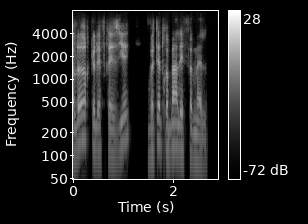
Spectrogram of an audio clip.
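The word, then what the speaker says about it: Freizier: allez me dire, mais est-ce qu'il y a un rapport entre ce monsieur Fraisier, dont le nom s'écrit F-R-E-I-Z-I-E-R, et la fraise?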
